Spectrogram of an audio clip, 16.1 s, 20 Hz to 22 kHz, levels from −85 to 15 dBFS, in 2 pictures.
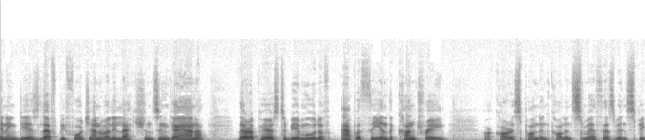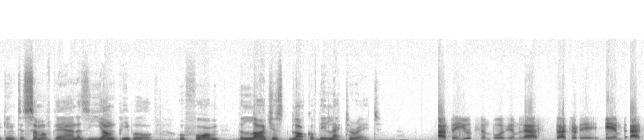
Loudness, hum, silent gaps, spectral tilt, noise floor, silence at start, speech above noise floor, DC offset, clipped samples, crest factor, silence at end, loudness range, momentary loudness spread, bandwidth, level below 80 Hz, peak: -23 LUFS; none; none; -6 dB/octave; -52 dBFS; 0 s; 29 dB; under 0.1%; under 0.1%; 20 dB; 0.05 s; 4 LU; 11 LU; 15.5 kHz; -48 dBFS; -4 dBFS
